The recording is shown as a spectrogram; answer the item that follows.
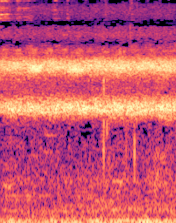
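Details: A great many crickets calling together at night, a loud, dense, continuous high trill in two steady pitch layers, with a couple of faint short clicks in the middle.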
